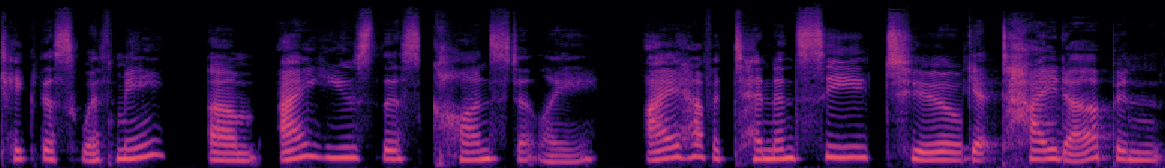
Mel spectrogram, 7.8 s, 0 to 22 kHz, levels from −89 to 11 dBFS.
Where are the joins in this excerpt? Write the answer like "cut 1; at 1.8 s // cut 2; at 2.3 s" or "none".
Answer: cut 1; at 1.3 s // cut 2; at 4.2 s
